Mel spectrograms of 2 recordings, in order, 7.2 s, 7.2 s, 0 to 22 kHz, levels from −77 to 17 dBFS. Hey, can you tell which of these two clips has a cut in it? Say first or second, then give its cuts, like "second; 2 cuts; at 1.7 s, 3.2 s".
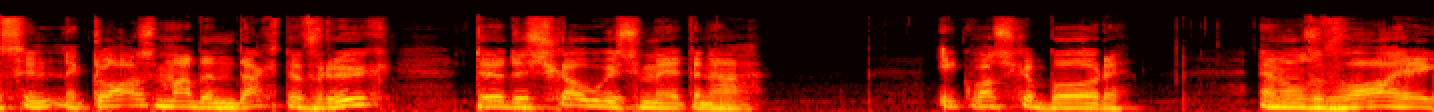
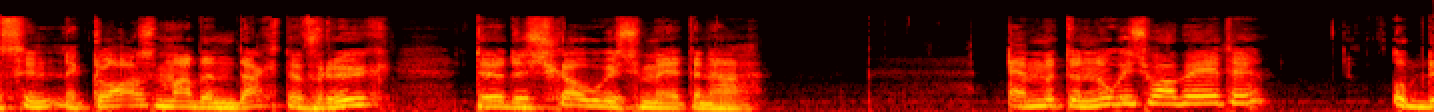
first; 1 cut; at 4.6 s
